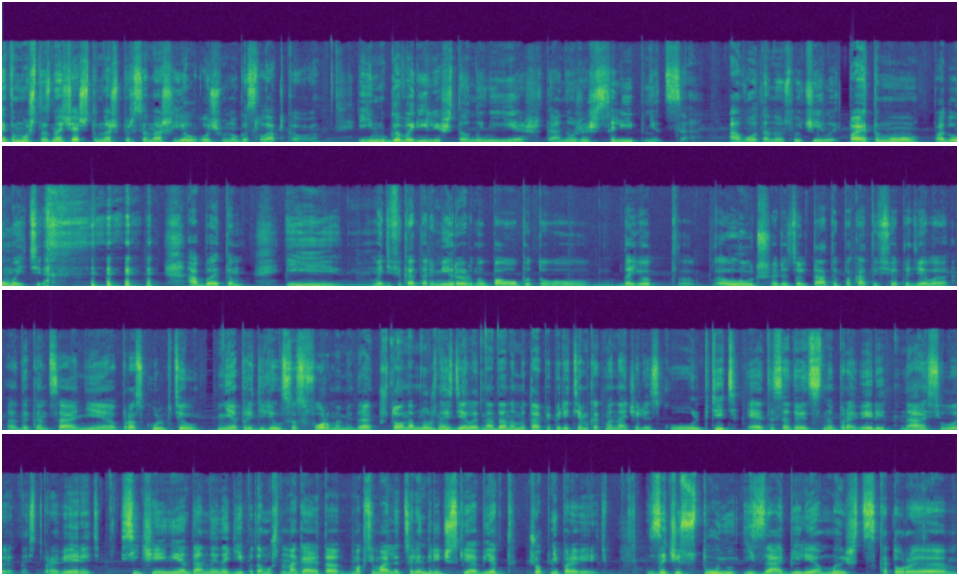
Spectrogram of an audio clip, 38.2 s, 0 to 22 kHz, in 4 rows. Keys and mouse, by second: 23.7-36.8 middle drag, 37.1-38.2 right drag.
